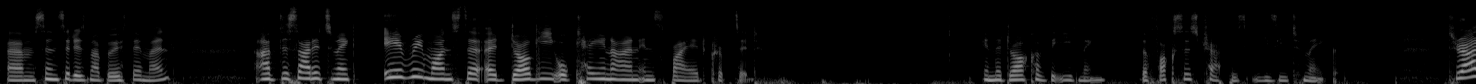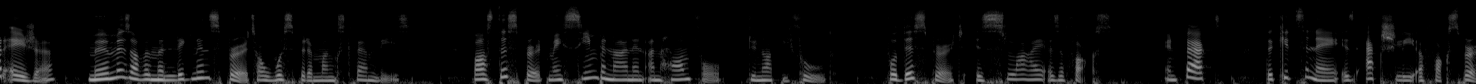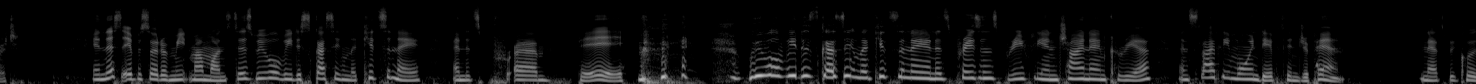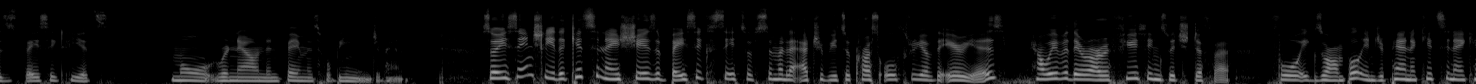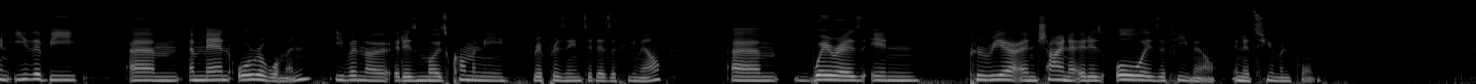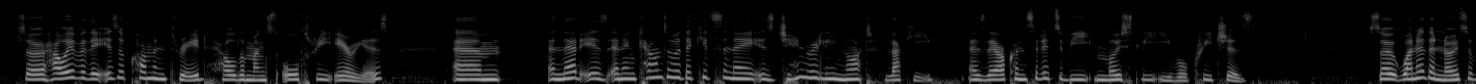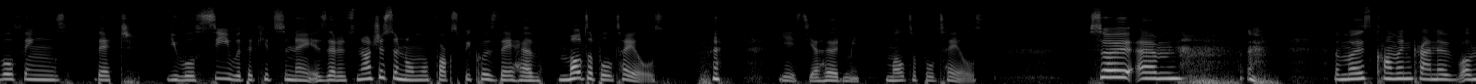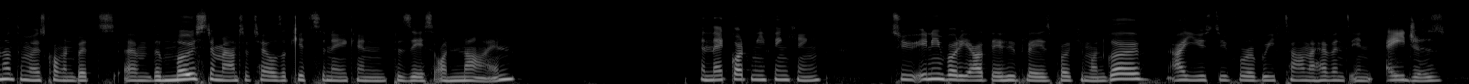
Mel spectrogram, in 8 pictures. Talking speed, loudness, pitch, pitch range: 155 wpm, -35 LUFS, 215 Hz, 185-245 Hz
